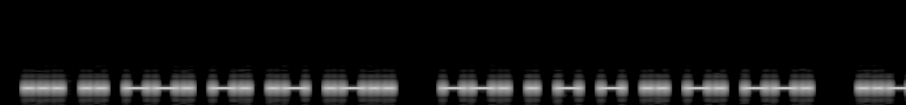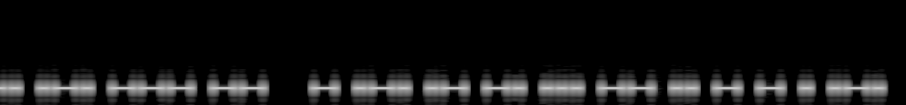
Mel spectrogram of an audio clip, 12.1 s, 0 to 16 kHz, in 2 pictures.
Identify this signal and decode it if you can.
Morse code, heard as a keyed tone, about 25 wpm, 600 Hz. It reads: SIGNAL GETTING FROM TRANSMITTER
